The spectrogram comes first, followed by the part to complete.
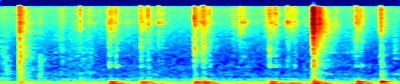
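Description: Typing on a computer keyboard: a handful of separate keystrokes at uneven spacing as a short command is entered.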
